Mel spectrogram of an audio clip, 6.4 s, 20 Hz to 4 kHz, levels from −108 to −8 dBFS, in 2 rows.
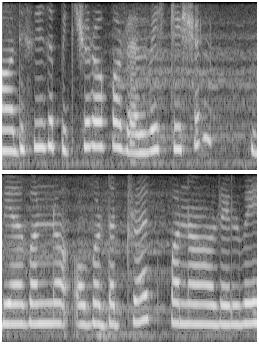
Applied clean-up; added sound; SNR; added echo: none; none; none; none.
